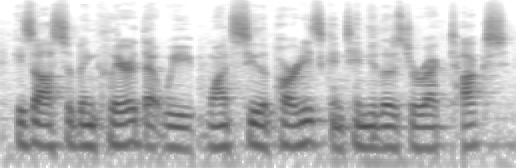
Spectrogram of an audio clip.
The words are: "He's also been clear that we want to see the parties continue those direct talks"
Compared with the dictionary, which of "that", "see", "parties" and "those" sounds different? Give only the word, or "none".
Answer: none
